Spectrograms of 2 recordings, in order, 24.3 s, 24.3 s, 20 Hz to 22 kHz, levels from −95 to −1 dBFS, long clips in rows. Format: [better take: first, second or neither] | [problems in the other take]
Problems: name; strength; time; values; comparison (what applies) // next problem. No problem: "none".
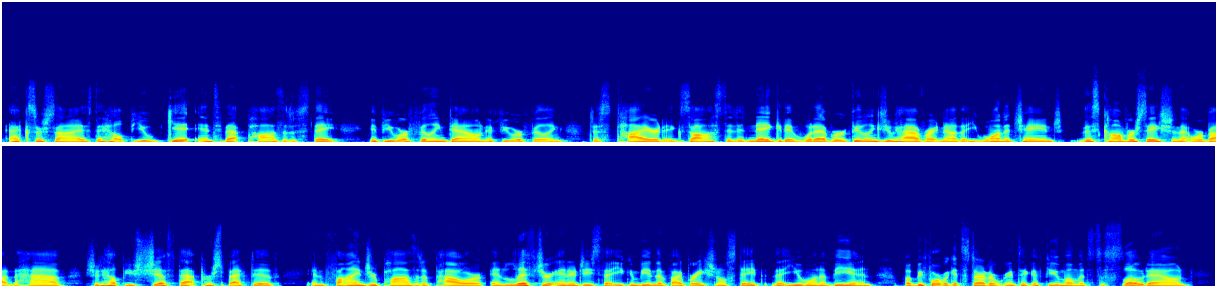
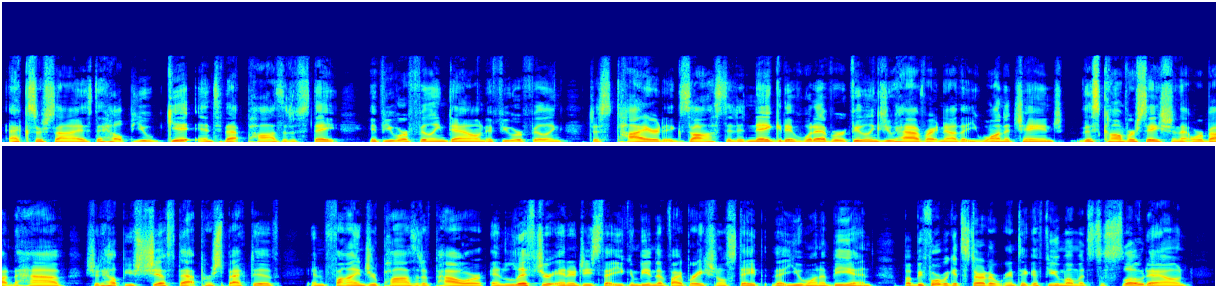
second | muffled; very; fading above 1.5 kHz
